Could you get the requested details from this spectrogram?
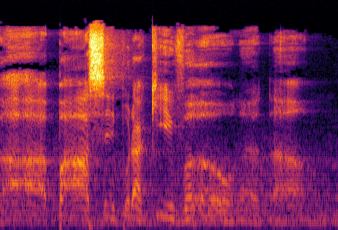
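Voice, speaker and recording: A man's voice over noticeable background noise. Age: 30s. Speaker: podcaster. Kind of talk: casual nostalgic storytelling monologue.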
